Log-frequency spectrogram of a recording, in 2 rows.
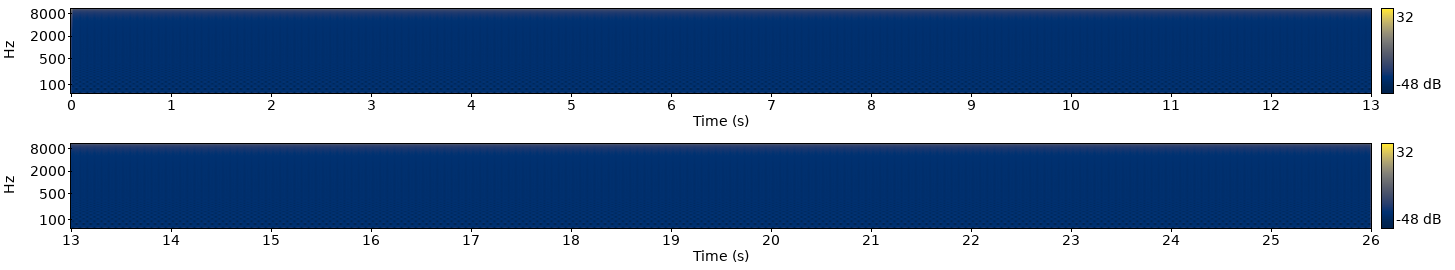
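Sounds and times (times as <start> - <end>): high-pitched sine test tone: 11.9 - 26.0.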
